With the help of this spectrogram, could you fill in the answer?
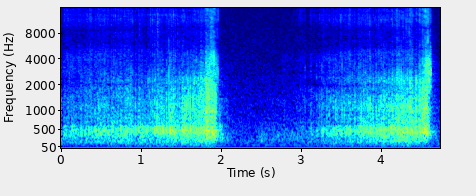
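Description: Curled fingers scratch the nails across the cloth cover of a solid, navy fabric-bound hardcover book resting on a wooden table. Two long, dry, raspy passes each build in loudness and end in a brighter, sharper flourish, with a brief near-silent gap between them. The scratching has a crisp, papery texture centered in the mids.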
